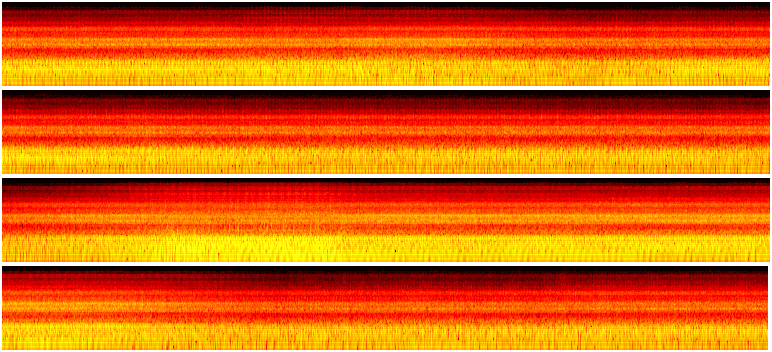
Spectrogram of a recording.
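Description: Miniplane paramotor's two-stroke engine running steadily in flight. It gets louder and changes pitch for a few seconds just past the middle, then settles, and drops back a little later on.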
